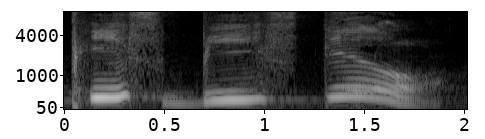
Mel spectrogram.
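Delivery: very slow, drawn-out command; lightly voiced Jesus calming the sea; divine command. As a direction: stretch Peace out, calm and commanding. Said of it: "commands the wind".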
